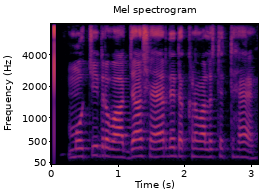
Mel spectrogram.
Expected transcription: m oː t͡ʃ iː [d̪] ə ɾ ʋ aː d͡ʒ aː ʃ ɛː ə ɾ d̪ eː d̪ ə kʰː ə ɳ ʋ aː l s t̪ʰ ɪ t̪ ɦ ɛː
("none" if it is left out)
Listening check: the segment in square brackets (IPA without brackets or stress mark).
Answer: d̪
